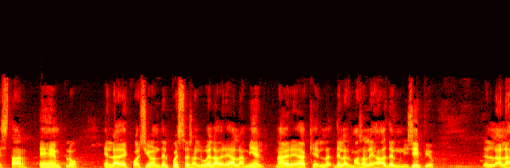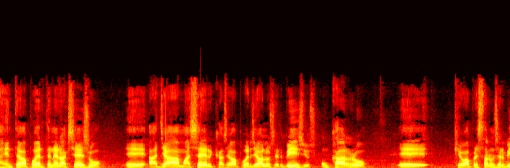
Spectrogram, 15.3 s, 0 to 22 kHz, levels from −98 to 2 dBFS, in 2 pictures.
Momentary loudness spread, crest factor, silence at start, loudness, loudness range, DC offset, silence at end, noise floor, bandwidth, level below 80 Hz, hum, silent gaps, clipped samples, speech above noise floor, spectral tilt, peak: 9 LU; 16 dB; 0 s; -17 LUFS; 2 LU; under 0.1%; 0 s; -42 dBFS; 12 kHz; -56 dBFS; none; none; under 0.1%; 25 dB; -5.5 dB/octave; 0 dBFS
